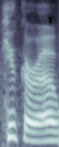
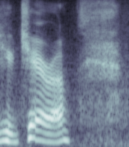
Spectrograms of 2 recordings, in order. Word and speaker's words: Heuchera: The scientific name is Heuchera, which some people pronounce it Heuchera.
